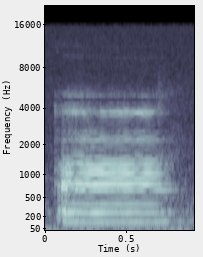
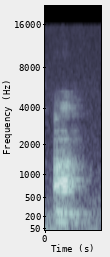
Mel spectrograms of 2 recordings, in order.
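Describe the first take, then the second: First: The pitch stays level and steady throughout. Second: The syllable is short, light and lazy. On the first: "you keep the pitch, and you don't change it" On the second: "lazy, short"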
